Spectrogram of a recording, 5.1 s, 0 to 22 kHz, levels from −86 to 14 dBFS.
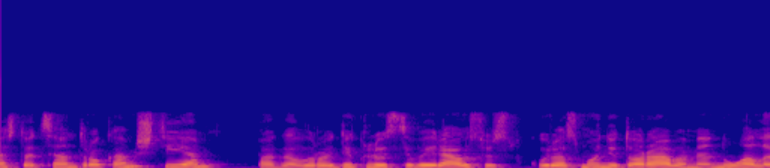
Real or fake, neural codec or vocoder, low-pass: real; none; 7.2 kHz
